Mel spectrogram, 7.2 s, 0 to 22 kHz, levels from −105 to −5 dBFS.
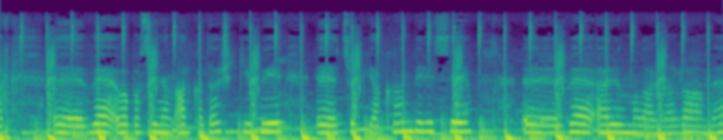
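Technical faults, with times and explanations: No technical faults found anywhere in the clip.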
